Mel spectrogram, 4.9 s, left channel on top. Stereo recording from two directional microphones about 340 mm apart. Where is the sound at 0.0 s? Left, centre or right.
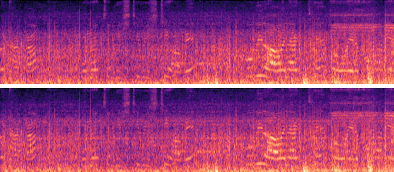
Centre.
